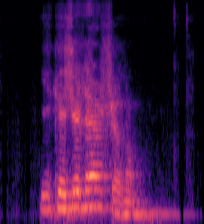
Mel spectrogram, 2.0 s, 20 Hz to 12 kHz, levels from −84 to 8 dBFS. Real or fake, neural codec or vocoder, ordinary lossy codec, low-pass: fake; vocoder, 48 kHz, 128 mel bands, Vocos; Opus, 16 kbps; 10.8 kHz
